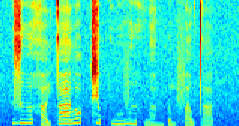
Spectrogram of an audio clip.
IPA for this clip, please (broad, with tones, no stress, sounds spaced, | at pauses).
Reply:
z ɨ˧ ə̯ h a˧˩ j t̪ aː˧ l ɔ˦˥ t̚ t͡ɕ ə˦˥ p̚ k w u˨˦ v ɨ˧ h w a̤˨˩ m ʔ ə̰˧˨ m f a˨˦ w t̪ a˨˩ k̚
